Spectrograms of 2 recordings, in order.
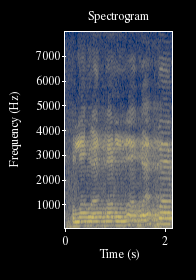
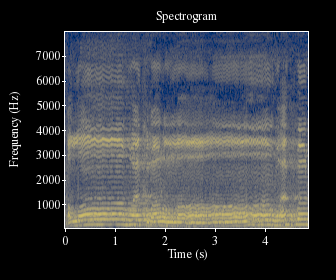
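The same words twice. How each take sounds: First: It is said quickly with little pause between. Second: It is said slowly with a long pause between. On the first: This is how the call to begin prayer is given. "lamun qamat ayo dicepati" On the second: This is how the call to prayer is given. "jangan kayak tamat terlalu cepat"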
